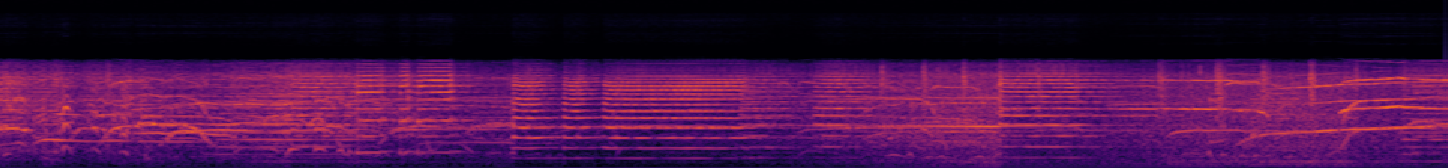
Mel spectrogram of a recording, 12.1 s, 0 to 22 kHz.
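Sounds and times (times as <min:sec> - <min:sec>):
truck horn honking: 0:01.8 - 0:07.4, 0:08.2 - 0:10.4
people shouting: 0:09.5 - 0:12.0.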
